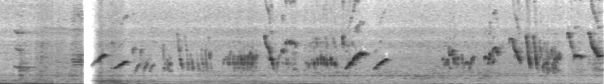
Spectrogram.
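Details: Young canary still learning its song, played to stimulate other birds: a brief break, then a rambling series of upslurred whistles, buzzy trills and short sharp chirps over low droning noise.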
